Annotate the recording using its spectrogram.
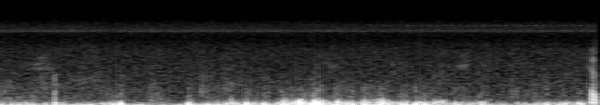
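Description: Outdoor ambience on an open grass prairie: an uneven low rumble of wind and handling on the microphone, with soft rustling, while the walker carries the camera along a mown grass path.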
